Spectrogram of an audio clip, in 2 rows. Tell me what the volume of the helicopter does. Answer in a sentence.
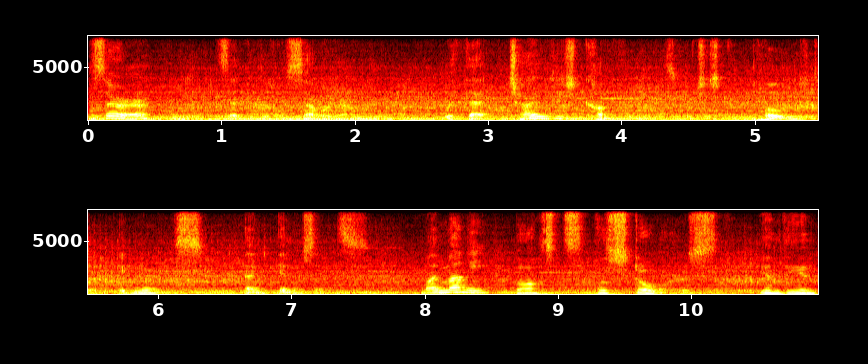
The volume of the helicopter goes down.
